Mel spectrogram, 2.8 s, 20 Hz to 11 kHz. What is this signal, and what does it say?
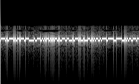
RTTY, about 45.45 baud. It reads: MASSACHUSETTS
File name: fsk170 / USS-Massachusetts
